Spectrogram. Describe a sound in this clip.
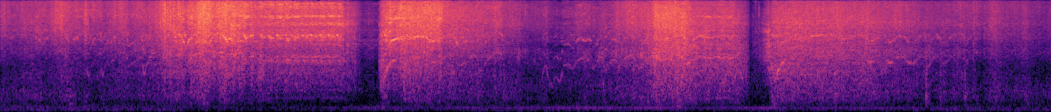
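Tyres crunch through dry leaves.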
